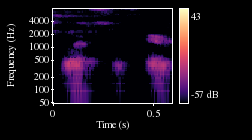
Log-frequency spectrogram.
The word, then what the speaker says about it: Worcestershire: It's one of those words that I think I say it different every single time I pronounce it, and I'm never confident which is the correct way. It's Worcestershire, but you can say Lee and Perrin.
